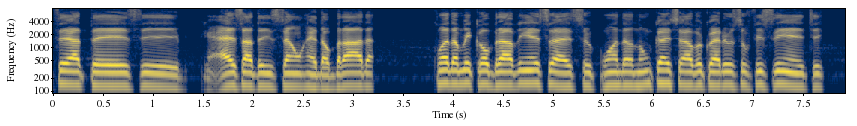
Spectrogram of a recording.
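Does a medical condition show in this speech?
Yes: cerebral palsy.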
